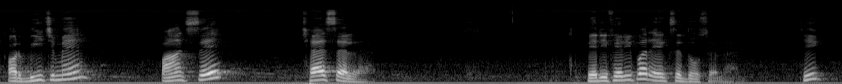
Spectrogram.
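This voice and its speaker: Man teacher with a warm, mellow voice, patient lecture style, asks and answers his own questions. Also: high-pitched. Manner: explains step by step, asks questions and answers them, keeps checking with "right?". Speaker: biology teacher. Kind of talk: recorded classroom lecture.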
